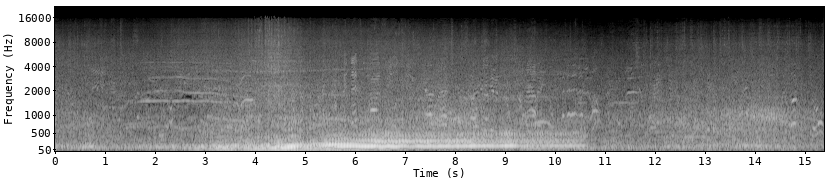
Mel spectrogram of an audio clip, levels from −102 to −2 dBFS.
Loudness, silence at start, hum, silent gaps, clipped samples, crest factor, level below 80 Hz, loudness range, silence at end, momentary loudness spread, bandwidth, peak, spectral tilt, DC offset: -24 LUFS; 0 s; none; none; under 0.1%; 16 dB; -36 dBFS; 14 LU; 0 s; 18 LU; 12.5 kHz; -8 dBFS; -7.5 dB/octave; under 0.1%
